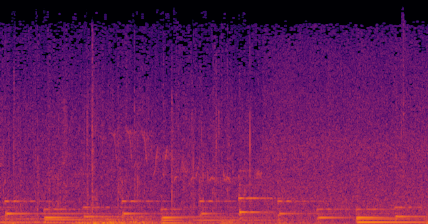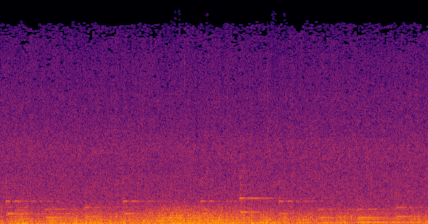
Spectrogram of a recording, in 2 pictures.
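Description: Background music: a slow, simple melody of single notes over a rain sound, with a rumble of thunder swelling up about halfway through and easing off near the end.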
